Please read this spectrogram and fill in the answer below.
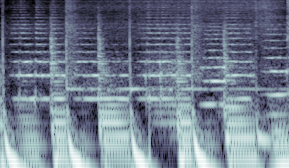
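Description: Marshall Stockwell II portable Bluetooth speaker playing an electronic dance track at its default EQ setting. Falling-pitch bass kicks come about three times a second.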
